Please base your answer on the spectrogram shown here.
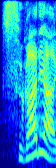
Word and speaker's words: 스가랴: 걸 굉장히 자랑스럽게 여겼어요이 사가랴는 히브리어 발음으로 스가랴 있니다 누군지 아시죠 예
